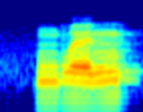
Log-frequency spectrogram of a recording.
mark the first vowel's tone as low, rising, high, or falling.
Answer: rising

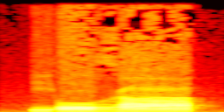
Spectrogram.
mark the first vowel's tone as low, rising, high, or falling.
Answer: high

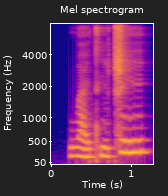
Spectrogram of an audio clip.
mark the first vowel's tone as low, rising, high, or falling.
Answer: rising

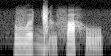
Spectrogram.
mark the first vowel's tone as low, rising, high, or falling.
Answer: high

